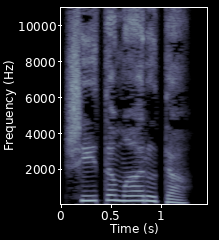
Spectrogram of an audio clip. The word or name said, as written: ಶೀತಮಾರುತ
